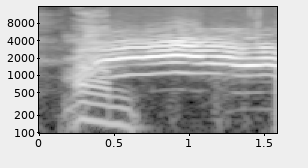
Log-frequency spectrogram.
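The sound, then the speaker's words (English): A single drawn-out cat meow sound effect, loud, rising in pitch at the start and then holding steady for over a second. No one is talking. “One, you know, the donkey bray doesn't mean anything more than the cat meow or hiss.”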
